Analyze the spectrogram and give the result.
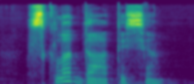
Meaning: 1. to form, to be formed, to develop, to turn out, to take shape, to arise 2. to consist, to be composed, to be made up (of: з + genitive) 3. to club together, to pool (with)
- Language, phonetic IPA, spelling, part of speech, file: Ukrainian, [skɫɐˈdatesʲɐ], складатися, verb, Uk-складатися.ogg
